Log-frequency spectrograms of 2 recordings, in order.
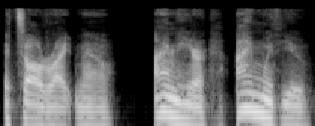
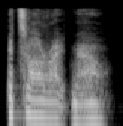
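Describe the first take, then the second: First: Soothing. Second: Gently hushed, much softer; softly soothing a frightened mother. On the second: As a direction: whisper it to calm her. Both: A narrator's reading. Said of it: "her voice was soothing when she spoke".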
